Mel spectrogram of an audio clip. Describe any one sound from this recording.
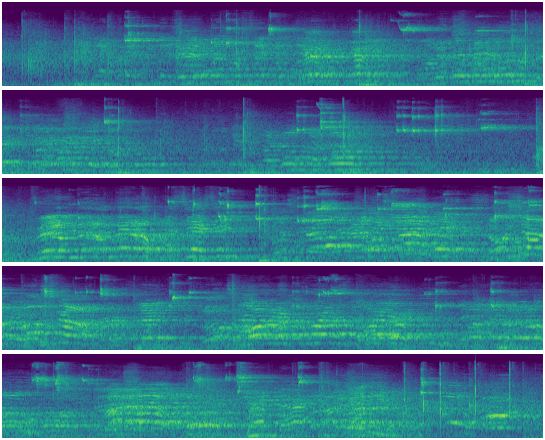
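Spectators nearby talk and cheer, echoing in a large hall.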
